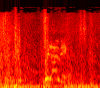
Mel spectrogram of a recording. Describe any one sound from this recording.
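A rifle fires a short burst.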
